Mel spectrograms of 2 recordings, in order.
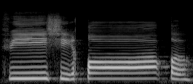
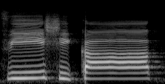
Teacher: قاف بھی حروف مستعلیہ میں سے ہے، موٹا کر کے پڑھیں گے فی شقاق۔ کسی نے اگر قاف کو موٹا نہیں کیا تو پھر یہ والا کاف بن جائے گا، اس کاف کی آواز ہے فی شقاق۔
